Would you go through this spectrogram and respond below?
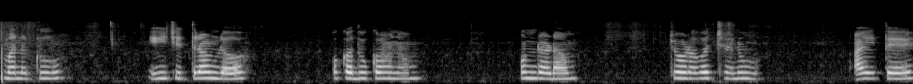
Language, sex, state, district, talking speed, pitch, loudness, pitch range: Telugu, female, Andhra Pradesh, Krishna, 60 wpm, 280 Hz, -17 LUFS, 270-285 Hz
